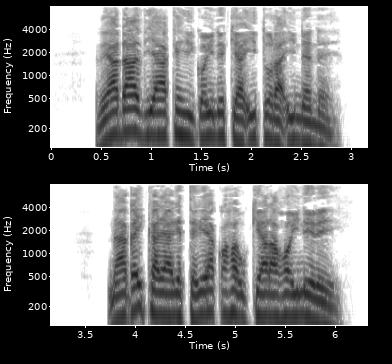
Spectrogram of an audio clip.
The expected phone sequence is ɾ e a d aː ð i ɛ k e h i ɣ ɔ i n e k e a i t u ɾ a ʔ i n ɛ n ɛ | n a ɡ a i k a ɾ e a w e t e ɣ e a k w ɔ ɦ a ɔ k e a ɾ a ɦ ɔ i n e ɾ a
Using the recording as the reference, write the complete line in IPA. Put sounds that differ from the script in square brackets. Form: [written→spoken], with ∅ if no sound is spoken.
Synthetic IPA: ɾ e a d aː ð i [ɛ→a] k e h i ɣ ɔ i n e k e a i t [u→o] ɾ a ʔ i n ɛ n ɛ | n a ɡ a i k a ɾ e a [w→ɣ] e t e ɣ e a k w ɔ ɦ a [ɔ→u] k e a ɾ a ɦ ɔ i n e ɾ [a→e]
